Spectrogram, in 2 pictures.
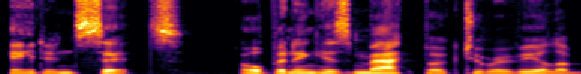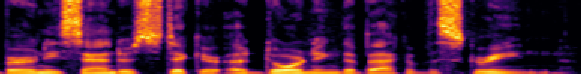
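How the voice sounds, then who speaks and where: A man's voice: very deep voice, moderate pace. A man reading stage directions as scripted narration for a play.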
